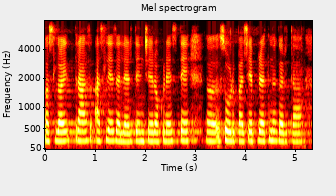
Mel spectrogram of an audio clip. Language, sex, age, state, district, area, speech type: Goan Konkani, female, 18-30, Goa, Quepem, rural, spontaneous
